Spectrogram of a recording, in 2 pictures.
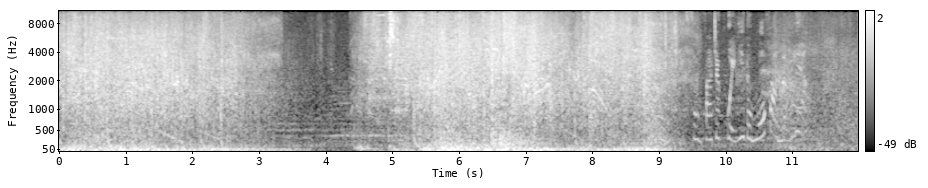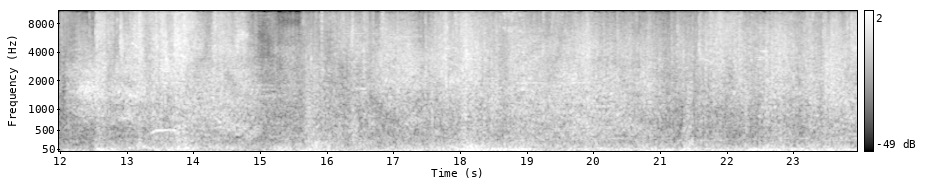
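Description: Fiery blasts and crackling effects from a video game rumble loudly.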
